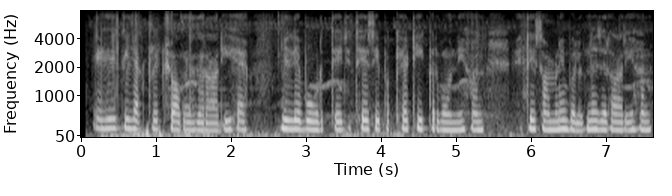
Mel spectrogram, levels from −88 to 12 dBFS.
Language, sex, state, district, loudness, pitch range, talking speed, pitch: Punjabi, female, Punjab, Kapurthala, -15 LUFS, 190-210 Hz, 180 wpm, 200 Hz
